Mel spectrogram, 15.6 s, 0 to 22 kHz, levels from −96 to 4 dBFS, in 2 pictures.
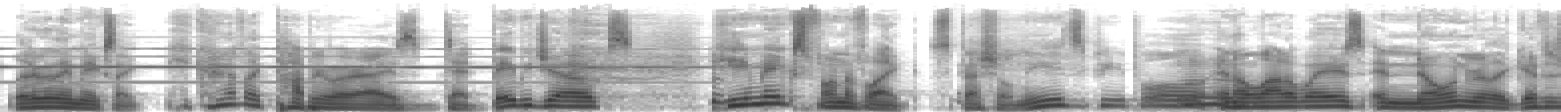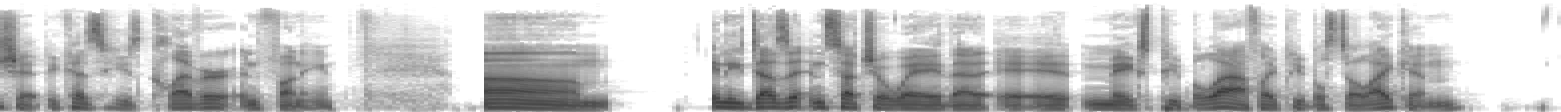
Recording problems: background music; noticeable; until 3.5 s; 10 dB below the speech

